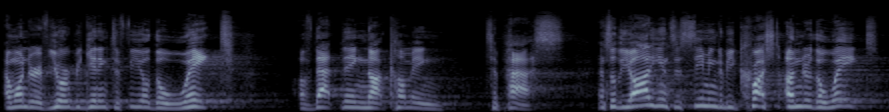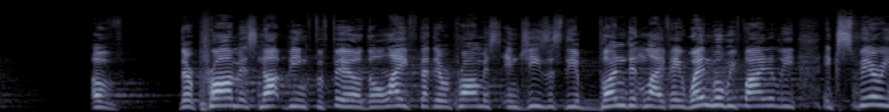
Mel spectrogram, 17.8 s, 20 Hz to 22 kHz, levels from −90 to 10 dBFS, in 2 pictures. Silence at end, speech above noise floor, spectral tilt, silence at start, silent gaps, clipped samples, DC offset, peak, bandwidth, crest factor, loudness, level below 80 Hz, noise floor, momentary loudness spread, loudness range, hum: 0 s; 55 dB; -2.5 dB/octave; 0.05 s; none; under 0.1%; under 0.1%; -14 dBFS; 15 kHz; 20 dB; -32 LUFS; under -90 dBFS; -88 dBFS; 13 LU; 4 LU; none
